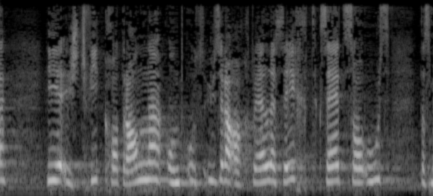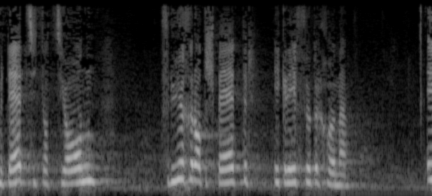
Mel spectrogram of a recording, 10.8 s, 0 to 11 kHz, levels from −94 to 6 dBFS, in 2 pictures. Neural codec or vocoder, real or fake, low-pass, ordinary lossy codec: none; real; 9.9 kHz; none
